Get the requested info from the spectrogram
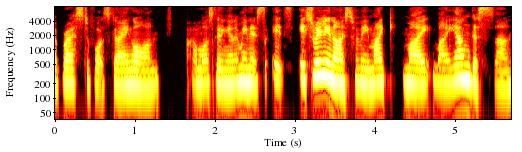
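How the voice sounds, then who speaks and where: Someone with a British accent talks at a moderate pace, keeping the intonation fairly even. The sound is dry and close with no echo, and the recording is very clean over a silent background. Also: woman. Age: 60s. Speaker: podcast host and software trainer. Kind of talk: casual interview chat.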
